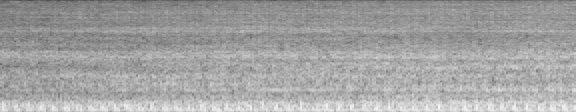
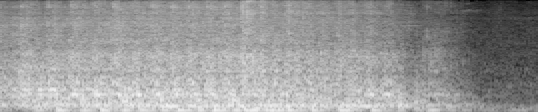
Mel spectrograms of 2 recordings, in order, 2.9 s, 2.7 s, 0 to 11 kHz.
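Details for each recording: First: 2007 John Deere Z225 zero-turn mower after carburetor and head gasket repair, burning off residual oil from the muffler: the single-cylinder engine runs steadily at about four beats a second with a firm, even exhaust note. It ran fine and the smoke cleared. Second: 2007 John Deere Z225 zero-turn mower, after a new Champion spark plug: fast buzzy cranking with a raspy scrape from something rubbing, and no start. The owner reported oil spitting out; valve issues or a blown head gasket are suspected.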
